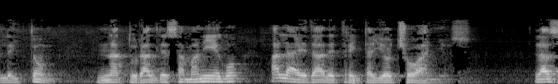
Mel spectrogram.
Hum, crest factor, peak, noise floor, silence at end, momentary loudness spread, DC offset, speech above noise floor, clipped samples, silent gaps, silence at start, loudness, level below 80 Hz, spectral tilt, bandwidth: none; 18 dB; -2 dBFS; -51 dBFS; 0 s; 13 LU; under 0.1%; 32 dB; under 0.1%; none; 0 s; -19 LUFS; -48 dBFS; -5 dB/octave; 8.8 kHz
